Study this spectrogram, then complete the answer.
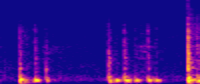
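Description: Code is typed on a computer keyboard in three short clusters of crisp key taps, quiet and close, with no talk.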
